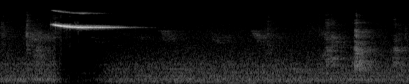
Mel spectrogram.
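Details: Chloe, a handicapped blue-mutation Pacific parrotlet, gives one thin, very high, slightly falling note of about half a second, then faint clicks and rustles while getting a light back massage that seems to help her back.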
